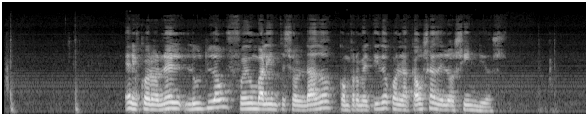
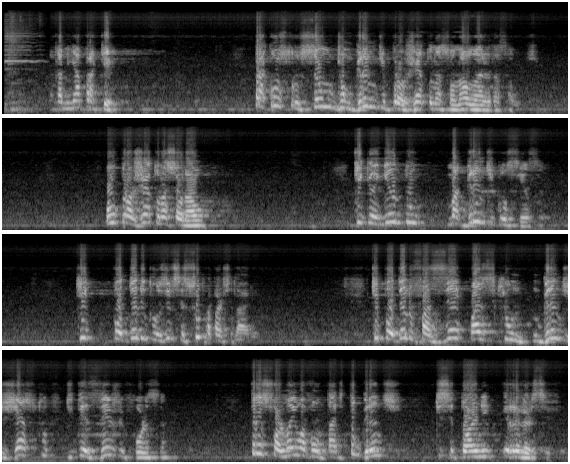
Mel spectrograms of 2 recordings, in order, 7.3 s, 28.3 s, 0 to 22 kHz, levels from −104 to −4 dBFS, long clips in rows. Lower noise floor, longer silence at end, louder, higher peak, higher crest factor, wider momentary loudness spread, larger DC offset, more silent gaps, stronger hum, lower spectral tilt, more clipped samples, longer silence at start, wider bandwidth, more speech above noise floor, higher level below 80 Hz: second, -61 dBFS vs -66 dBFS; first, 1.15 s vs 0.05 s; first, -21 LUFS vs -32 LUFS; first, -6 dBFS vs -14 dBFS; about the same, 18 dB vs 20 dB; second, 7 LU vs 14 LU; neither; neither; neither; first, -6.5 dB/octave vs -4.5 dB/octave; neither; about the same, 0.1 s vs 0.05 s; second, 9.8 kHz vs 15 kHz; first, 41 dB vs 34 dB; first, -66 dBFS vs -72 dBFS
